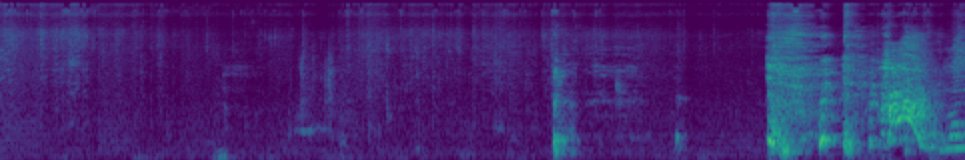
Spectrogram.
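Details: Faked cough, done as a prank on the family's girls: several loud, harsh cough bursts after a quiet stretch, with faint background noise.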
